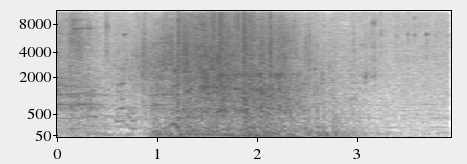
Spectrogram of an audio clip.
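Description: A tower crumbles and explodes with a deep rumble.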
